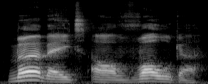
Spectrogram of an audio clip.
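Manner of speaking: loud, slow stony disdain; big stony monster, drawing out the words; booming. A narrator's reading. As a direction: boom the verdict out slowly. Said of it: "It boomed again".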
